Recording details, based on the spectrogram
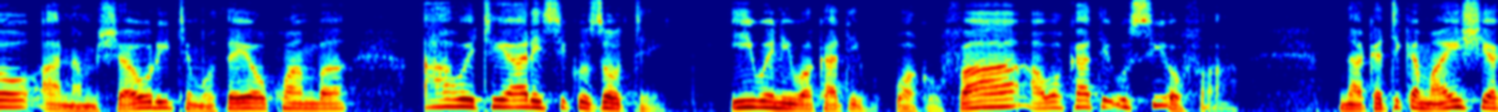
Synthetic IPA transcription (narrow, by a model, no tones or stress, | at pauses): ɔʔanam̩ʃauɾitimɔθɛɔkwamba | awɛtajaɾisikuzɔtɛ̰ | iwɛniwakatiwa̰kufaːawakatiusiɔfa̰ː | nakatikamaiʃaja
